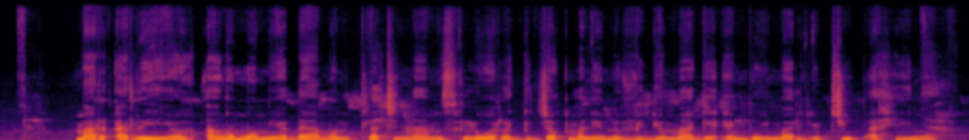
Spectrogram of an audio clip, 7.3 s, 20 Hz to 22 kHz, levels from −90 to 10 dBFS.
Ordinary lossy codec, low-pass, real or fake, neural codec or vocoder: none; none; fake; vocoder, 44.1 kHz, 128 mel bands, Pupu-Vocoder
